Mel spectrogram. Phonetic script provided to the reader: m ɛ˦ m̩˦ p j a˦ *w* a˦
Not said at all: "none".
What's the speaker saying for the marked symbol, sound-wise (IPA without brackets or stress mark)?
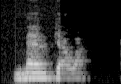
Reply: w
